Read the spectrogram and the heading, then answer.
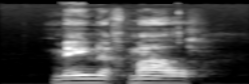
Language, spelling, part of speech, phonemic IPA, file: Dutch, menigmaal, adverb, /ˈmenəxˌmal/, Nl-menigmaal.ogg
- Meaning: often, frequently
